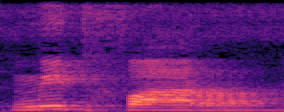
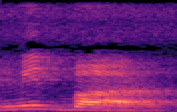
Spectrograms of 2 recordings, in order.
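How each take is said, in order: First: The consonant after 'mid' is a soft f sound. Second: The consonant after 'mid' is a hard b sound. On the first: The speaker calls it wrong. "Kita juga tidak baca ini midfar ya" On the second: The speaker calls it right. "Karena ada titik di tengah ini ya. Jadi menjadi mid bar"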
